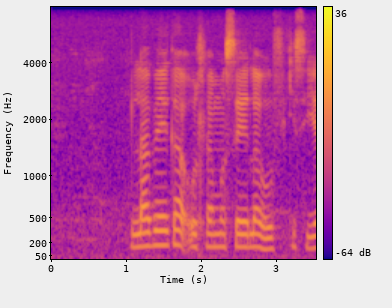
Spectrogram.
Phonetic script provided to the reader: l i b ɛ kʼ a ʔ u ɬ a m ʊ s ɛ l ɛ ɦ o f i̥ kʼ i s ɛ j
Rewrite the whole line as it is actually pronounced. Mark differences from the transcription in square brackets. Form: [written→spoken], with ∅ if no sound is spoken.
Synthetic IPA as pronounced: l [i→a] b ɛ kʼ a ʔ [u→ʊ] ɬ a m ʊ s ɛ l [ɛ→a] ɦ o f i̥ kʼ i s [ɛ→i] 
